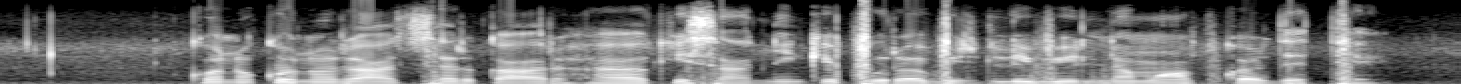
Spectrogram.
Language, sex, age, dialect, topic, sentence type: Chhattisgarhi, male, 25-30, Western/Budati/Khatahi, agriculture, statement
